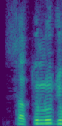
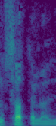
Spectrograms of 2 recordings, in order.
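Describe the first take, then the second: First: सतलुज with an u in the middle, सत-लुज; Satluj said. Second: सतलज with a short a in the middle, सत-लज; Satlaj said. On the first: Teacher to class, giving the spelling सतलुज. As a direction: say सतलुज with a clear u vowel. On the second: Teacher to class, saying how they say सतलज. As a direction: say सतलज with no u sound. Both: Shown as a demonstration. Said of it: "अपन, सतलज बोलते हैं".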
